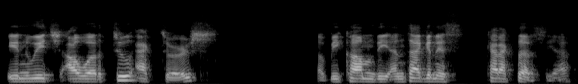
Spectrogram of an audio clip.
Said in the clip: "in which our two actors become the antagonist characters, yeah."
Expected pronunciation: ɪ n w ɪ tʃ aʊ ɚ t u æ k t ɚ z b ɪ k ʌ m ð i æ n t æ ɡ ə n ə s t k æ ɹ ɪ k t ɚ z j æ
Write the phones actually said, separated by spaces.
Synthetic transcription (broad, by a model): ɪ n w ɪ tʃ aʊ ɚ t u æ k t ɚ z b ɪ k ʌ m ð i æ n t æ ɡ ə n ə s t k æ ɹ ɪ k t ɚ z j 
